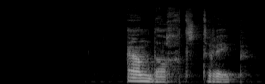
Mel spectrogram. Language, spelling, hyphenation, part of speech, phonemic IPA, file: Dutch, aandachtsstreep, aan‧dachts‧streep, noun, /ˈaːn.dɑxtˌstreːp/, Nl-aandachtsstreep.ogg
- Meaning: em dash of en dash, used to denote a break in a sentence or to set off parenthetical statements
